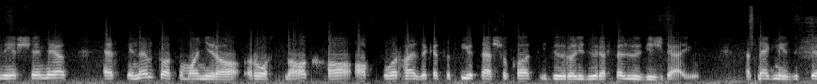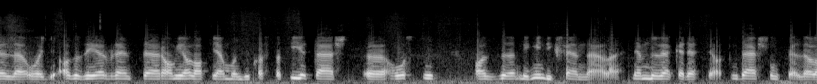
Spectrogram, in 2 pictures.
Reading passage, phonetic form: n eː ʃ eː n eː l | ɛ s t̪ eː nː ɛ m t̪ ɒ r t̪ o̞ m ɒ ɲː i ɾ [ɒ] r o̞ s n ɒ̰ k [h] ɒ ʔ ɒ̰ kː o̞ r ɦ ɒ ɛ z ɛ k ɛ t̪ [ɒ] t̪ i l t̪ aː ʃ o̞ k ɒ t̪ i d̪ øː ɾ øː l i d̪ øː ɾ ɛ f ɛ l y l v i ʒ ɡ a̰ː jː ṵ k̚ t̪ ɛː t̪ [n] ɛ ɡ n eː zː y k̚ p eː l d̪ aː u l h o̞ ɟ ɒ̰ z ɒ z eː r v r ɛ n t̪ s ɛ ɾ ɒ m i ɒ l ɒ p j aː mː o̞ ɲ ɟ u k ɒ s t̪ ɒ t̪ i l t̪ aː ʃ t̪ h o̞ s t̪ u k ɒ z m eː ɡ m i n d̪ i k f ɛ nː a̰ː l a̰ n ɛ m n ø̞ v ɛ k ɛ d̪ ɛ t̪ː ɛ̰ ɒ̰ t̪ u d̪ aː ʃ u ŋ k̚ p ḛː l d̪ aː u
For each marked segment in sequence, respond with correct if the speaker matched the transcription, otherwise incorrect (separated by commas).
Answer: correct, correct, correct, incorrect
